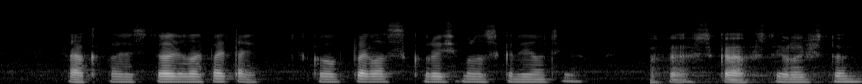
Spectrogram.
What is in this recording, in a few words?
dialog; Mafie 1 cz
